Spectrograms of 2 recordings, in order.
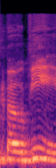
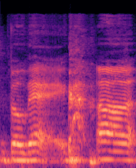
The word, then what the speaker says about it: Bove: This feels like the moment that we learned that Emile Bovee is Bovee and not Beauvais.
